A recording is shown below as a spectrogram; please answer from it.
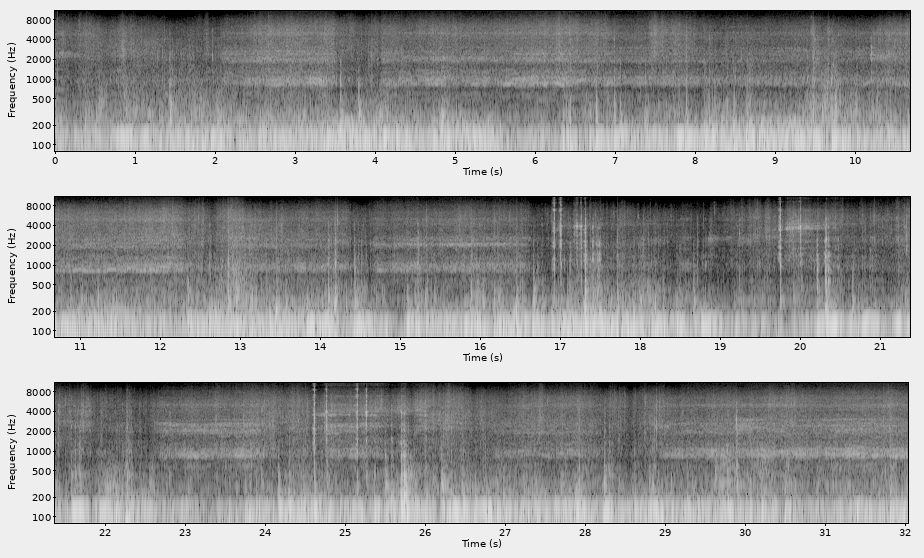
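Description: Mountain bike ride noise picked up by a mounted action camera: a steady low wind rumble on the microphone, with scattered clicks and rattles as the bike goes over bumps on a leaf-covered dirt trail.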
